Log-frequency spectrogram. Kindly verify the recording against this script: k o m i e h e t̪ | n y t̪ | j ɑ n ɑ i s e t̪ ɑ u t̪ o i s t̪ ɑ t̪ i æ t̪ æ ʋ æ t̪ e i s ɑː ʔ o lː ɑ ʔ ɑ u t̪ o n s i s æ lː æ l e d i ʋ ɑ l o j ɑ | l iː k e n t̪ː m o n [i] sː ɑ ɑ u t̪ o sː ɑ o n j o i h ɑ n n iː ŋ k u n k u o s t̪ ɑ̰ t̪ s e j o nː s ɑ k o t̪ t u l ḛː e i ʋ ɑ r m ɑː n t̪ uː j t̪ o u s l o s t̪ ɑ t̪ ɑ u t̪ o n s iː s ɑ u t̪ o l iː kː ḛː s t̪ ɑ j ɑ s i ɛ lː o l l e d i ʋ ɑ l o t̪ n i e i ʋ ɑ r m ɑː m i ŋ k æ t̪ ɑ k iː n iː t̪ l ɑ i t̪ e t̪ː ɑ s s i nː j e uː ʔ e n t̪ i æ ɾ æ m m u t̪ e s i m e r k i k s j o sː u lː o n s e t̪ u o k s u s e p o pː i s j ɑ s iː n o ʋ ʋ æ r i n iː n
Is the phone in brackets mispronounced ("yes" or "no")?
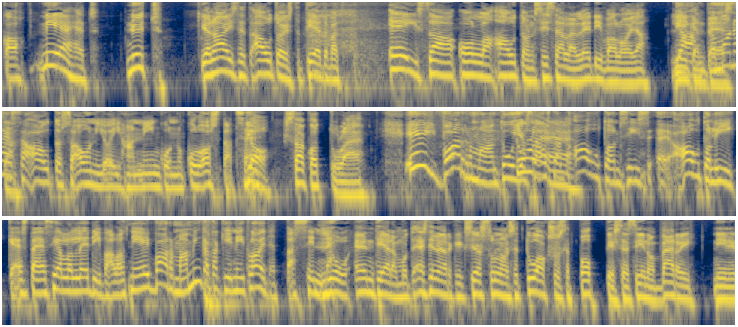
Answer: yes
